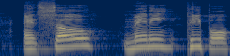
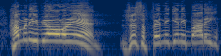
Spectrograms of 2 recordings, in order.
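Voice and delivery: challenging call; 6 semitones higher, 4 dB louder, faster than usual. Real, not acted. Preacher challenges congregation.

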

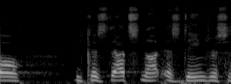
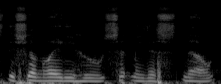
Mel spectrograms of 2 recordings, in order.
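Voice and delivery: ordinary delivery

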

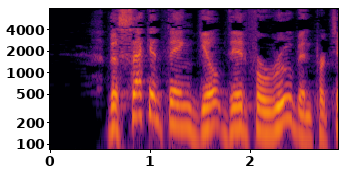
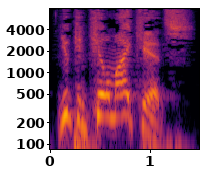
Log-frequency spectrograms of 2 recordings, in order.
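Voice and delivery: higher, slow, rash offer in Reuben's voice; Reuben piping up; 8 semitones higher, slower than usual. Retold or imitated. Reuben pipes up to his father with a rash, slow offer. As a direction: blurt it out like a desperate son. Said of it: "Reuben pipes up and he says".

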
